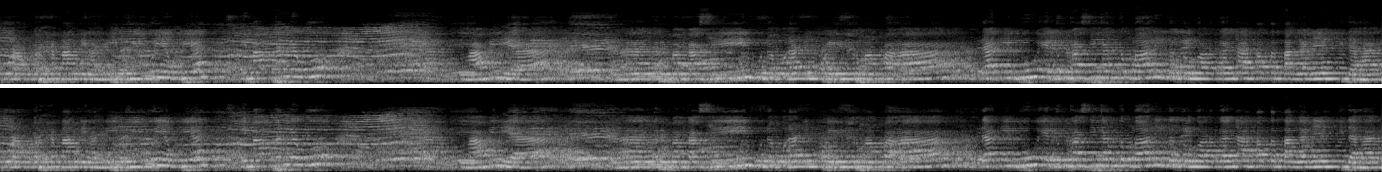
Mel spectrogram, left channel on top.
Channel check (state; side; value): normal; both; correlation 0.83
